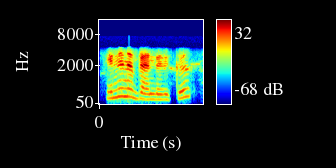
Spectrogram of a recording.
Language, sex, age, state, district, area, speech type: Tamil, male, 45-60, Tamil Nadu, Nagapattinam, rural, conversation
